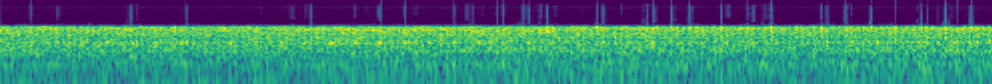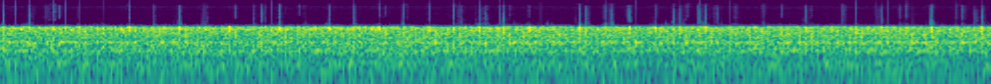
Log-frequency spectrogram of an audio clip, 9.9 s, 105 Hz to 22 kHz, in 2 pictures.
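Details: VW Polo Sedan, CFNA engine, 2222 km, cold start at -5°C after sitting overnight; oil three marks below max, Lukoil 98 fuel. Quick regular tapping, about four per second, over the engine note at cold idle. Cause unknown.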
